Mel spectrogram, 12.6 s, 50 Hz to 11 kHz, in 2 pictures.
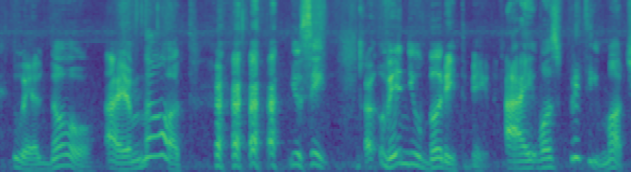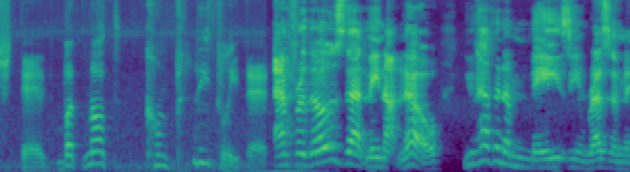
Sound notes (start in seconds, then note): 2.1 laughs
